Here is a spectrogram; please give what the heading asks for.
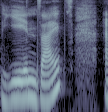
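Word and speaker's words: Jenseits: half german and yeah it's basically a german word it's called yi insights and it has the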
